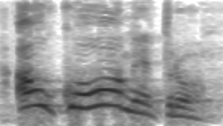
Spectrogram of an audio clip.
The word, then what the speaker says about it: alcoômetro: Alcoômetro, olha a divisão. Alcoômetro. Proparoxítona, acento circunflexo no segundo O.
